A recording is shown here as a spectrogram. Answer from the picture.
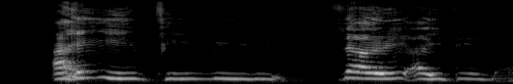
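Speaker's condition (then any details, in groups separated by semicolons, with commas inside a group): Cerebral palsy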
